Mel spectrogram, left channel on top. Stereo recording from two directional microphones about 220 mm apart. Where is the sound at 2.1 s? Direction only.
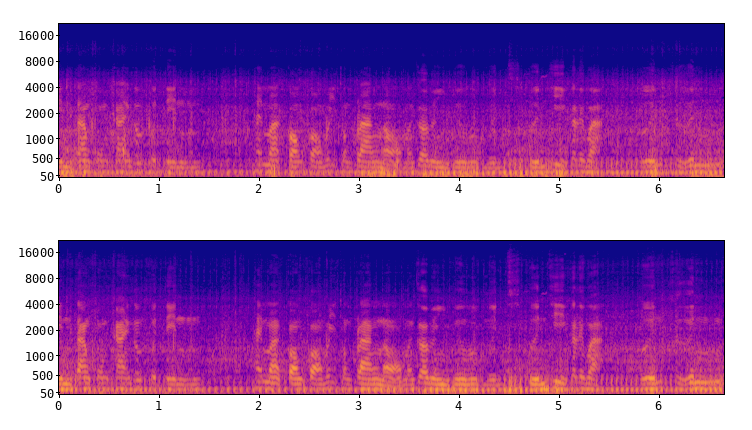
20° right (ahead or behind).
